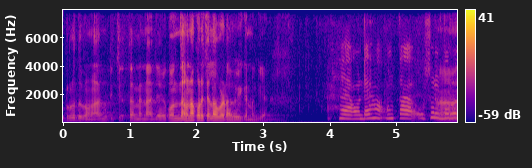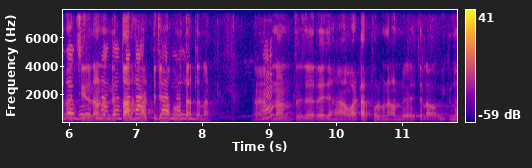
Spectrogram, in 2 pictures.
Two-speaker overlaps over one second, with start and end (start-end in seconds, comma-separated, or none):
5.6-8.0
